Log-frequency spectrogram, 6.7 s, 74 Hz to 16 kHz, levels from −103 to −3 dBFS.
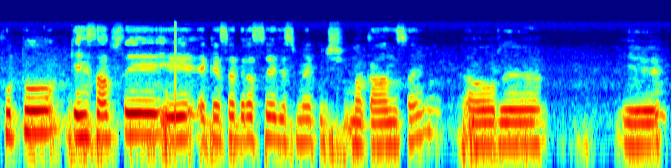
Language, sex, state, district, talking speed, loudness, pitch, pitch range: Hindi, male, Uttar Pradesh, Hamirpur, 145 wpm, -18 LUFS, 185 Hz, 160-205 Hz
